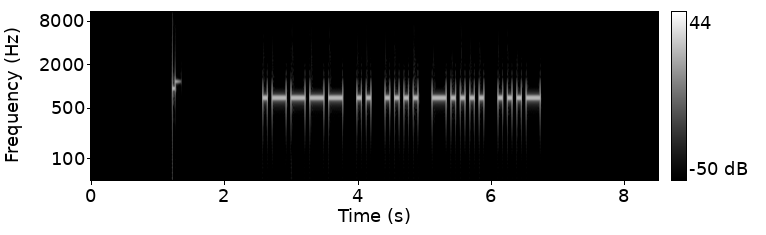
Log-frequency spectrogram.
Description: Morse code, heard as a keyed tone, about 17 wpm, 700 Hz. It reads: 1IH6V
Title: Five Challenging Letter-Number Combinations 17wpm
